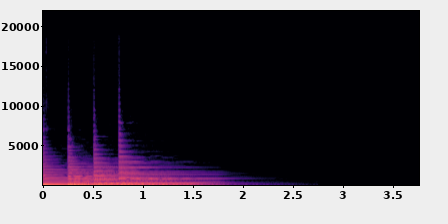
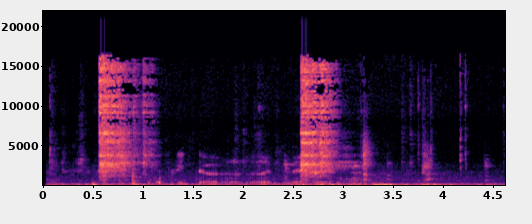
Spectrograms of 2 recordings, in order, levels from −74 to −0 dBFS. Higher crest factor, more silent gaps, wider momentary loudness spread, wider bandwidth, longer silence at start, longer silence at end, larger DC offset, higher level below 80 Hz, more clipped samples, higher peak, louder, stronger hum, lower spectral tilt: about the same, 18 dB vs 20 dB; neither; second, 15 LU vs 25 LU; second, 13 kHz vs 17 kHz; about the same, 0 s vs 0.05 s; first, 1.8 s vs 0 s; neither; second, -44 dBFS vs -30 dBFS; neither; second, -12 dBFS vs 0 dBFS; second, -28 LUFS vs -15 LUFS; neither; first, -6.5 dB/octave vs -0.5 dB/octave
